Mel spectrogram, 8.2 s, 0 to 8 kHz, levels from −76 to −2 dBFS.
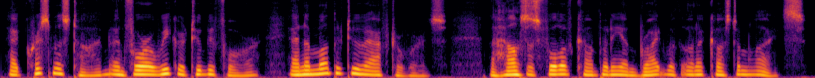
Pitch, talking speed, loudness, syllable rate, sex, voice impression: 140 Hz, 200 wpm, -17 LUFS, 5.4 syllables/s, male, masculine, middle-aged, slightly relaxed, weak, slightly dark, soft, raspy, calm, friendly, wild, kind, modest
